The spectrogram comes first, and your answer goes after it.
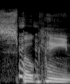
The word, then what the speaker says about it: Spokane: Spoken. It's Spokane. It's spelled Spokane.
